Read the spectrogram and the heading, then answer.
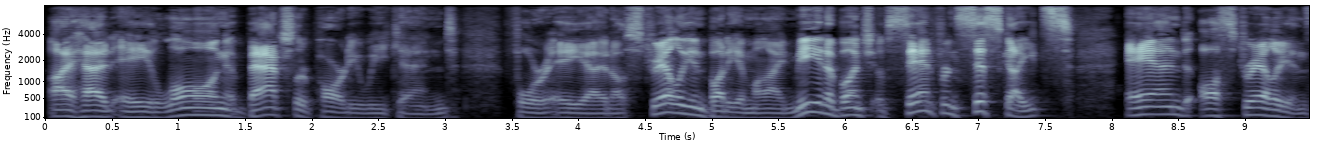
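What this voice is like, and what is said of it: Slightly scratchy voice. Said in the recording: “you might be able to tell my voice is a little bit scratchy still”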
